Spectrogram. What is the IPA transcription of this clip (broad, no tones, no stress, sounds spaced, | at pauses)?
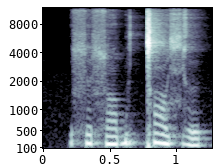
ɬ ə ɬ ɒ b ə ǀ ɒ ɕ ə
